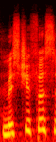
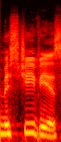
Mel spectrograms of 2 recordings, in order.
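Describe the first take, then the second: First: "mischievous" as MIS-chi-vus; correct pronunciation. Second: "mischievous" as mis-CHEE-vee-us; common mispronunciation. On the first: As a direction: say "mischievous" in three syllables, stressed up front. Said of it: "it's annoying". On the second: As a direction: say "mischievous" in four syllables with an extra ee. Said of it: "just this one". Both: Shown as a demonstration.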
